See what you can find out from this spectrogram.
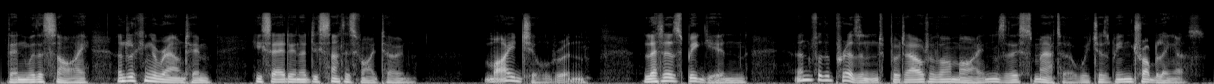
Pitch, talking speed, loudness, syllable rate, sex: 110 Hz, 175 wpm, -19 LUFS, 4.5 syllables/s, male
